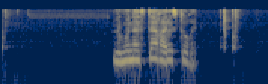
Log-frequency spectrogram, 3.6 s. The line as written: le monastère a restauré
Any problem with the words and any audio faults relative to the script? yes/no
no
